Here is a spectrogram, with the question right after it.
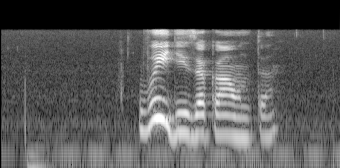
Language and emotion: Russian, neutral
